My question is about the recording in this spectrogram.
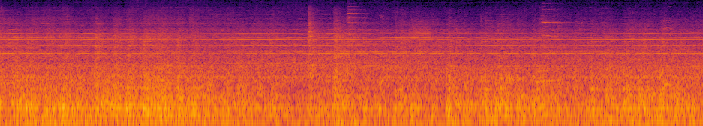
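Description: Freight train rolling past: steady rumble of wheels on rail, with a couple of brief high squeals partway through.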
